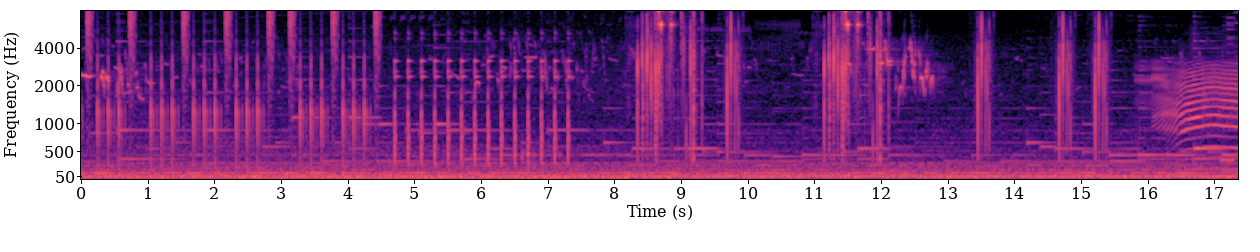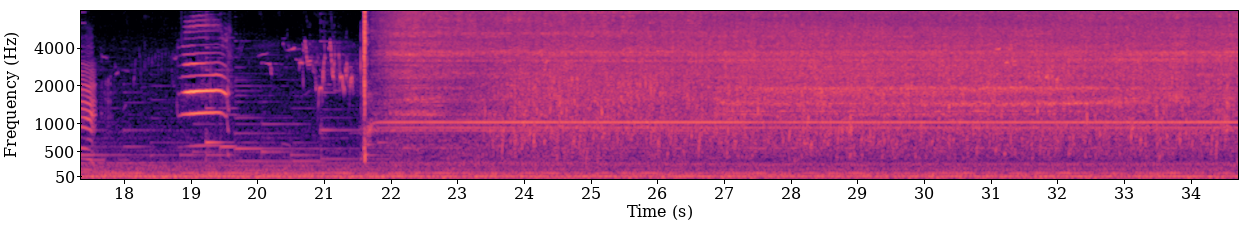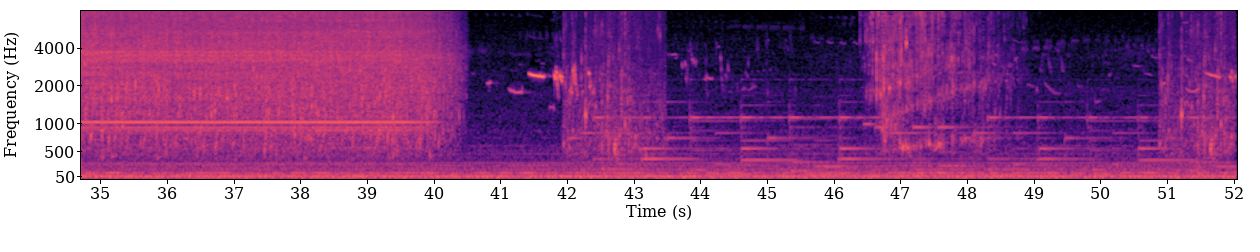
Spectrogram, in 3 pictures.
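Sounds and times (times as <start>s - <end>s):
water pouring and splashing: 0.0s - 4.6s, 21.6s - 40.5s, 42.0s - 43.5s, 46.4s - 48.7s, 50.9s - 52.0s
electric water pump humming: 0.0s - 7.6s, 21.6s - 40.6s, 42.0s - 43.6s, 46.4s - 49.0s, 50.9s - 52.0s
animal calls: 18.8s - 19.7s
pump switch click: 21.6s - 30.2s.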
